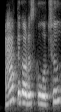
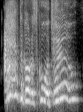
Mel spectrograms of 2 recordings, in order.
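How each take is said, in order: First: Said in the usual way. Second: Higher and louder, snappish retort; snapped. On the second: Shown as a demonstration. Host redoing the snapped line, higher and louder. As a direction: bite the line back at him. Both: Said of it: "let me do it better".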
